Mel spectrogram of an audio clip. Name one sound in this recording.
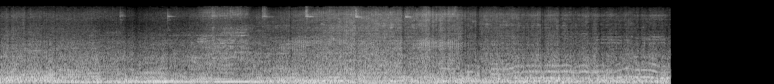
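A vehicle engine hums steadily up close.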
